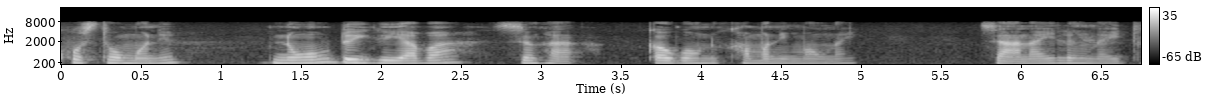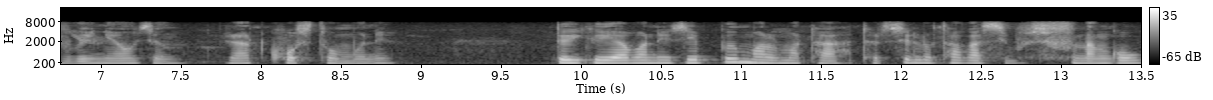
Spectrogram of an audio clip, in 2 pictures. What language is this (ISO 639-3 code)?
brx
